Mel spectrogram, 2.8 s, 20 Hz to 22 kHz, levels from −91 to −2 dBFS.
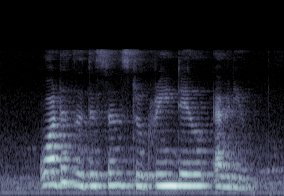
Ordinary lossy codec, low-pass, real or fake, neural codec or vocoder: none; none; real; none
